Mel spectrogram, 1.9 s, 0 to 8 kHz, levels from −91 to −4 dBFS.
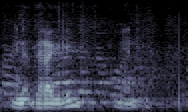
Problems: constant background noise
